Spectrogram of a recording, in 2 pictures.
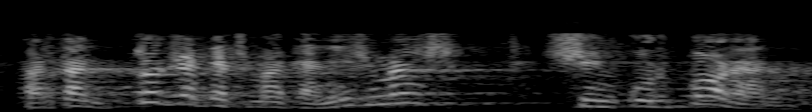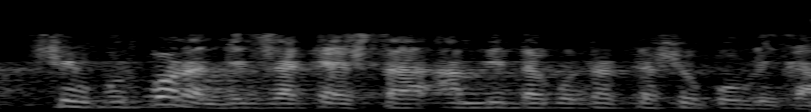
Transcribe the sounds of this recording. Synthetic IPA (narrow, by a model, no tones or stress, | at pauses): pəɾt̪ant̪ːodzəkɛd̪zməkənizməs | siŋkuɾpoɾən | siŋkuɾpoɾənd̪inzəkɛst̪ambit̪̚d̪əkunt̪ɾək̚t̪asiopuβlikə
